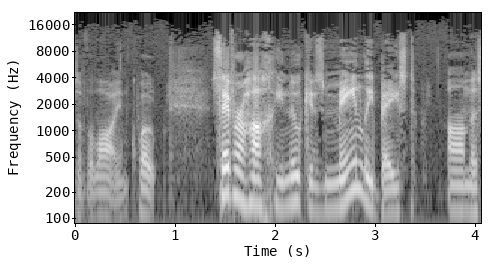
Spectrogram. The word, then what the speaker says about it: Sefer HaChinuch: The next term on my list is Sefer HaChinuch, And sometimes you'll see it spelled with a C-H-I, and other times you'll see it just spelled with a H-A, say for Hahinuch.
